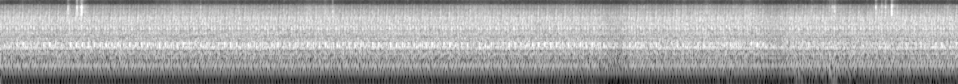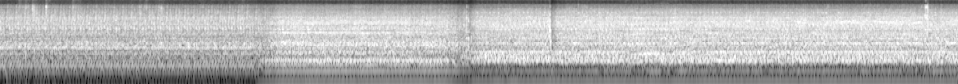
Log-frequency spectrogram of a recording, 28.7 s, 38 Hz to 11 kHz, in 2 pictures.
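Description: An engine idling steadily. About 18 seconds in, its speed steps up and it runs louder, and it steps up again about three seconds later.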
